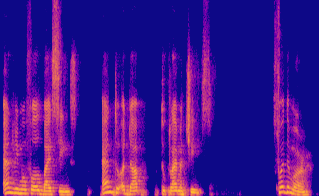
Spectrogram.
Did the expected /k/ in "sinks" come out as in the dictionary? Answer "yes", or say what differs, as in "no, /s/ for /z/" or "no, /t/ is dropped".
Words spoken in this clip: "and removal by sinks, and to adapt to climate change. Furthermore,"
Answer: no, /k/ is dropped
